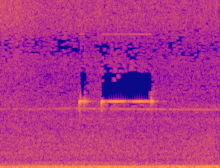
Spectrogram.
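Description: A fuel pump beeps as a button is pressed.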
